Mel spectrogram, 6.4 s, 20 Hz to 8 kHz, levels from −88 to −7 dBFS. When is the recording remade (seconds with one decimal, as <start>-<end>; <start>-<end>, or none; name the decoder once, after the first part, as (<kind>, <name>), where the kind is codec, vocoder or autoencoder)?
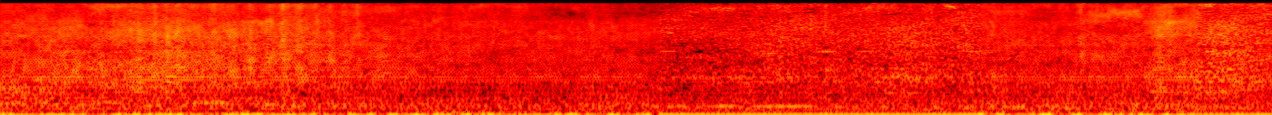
0.0-3.3 (vocoder, Vocos); 4.9-6.0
